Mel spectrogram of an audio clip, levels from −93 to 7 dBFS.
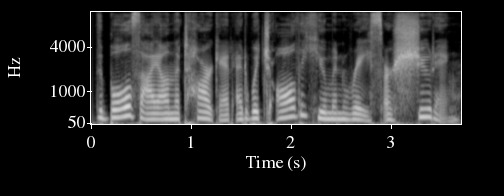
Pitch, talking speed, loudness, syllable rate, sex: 190 Hz, 225 wpm, -18 LUFS, 5.2 syllables/s, female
